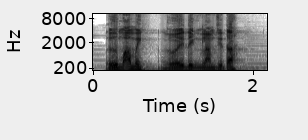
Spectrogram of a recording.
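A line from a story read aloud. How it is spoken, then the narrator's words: Angry growl. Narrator (Vietnamese): Độc Trung Chi Độc nổi giận, gằn giọng nói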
